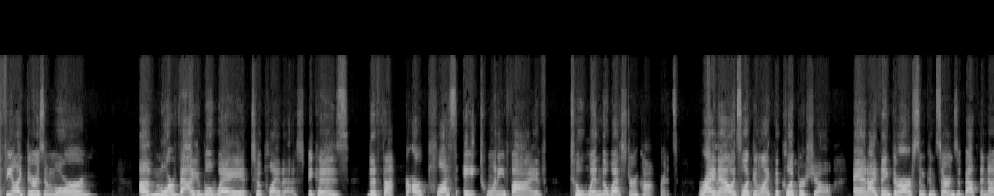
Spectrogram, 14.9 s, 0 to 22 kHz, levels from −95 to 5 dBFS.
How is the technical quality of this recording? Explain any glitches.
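The speech carries two brief gaps where the audio drops out. A long network dropout occurs at 5.85 to 6.11 s, between "play this because the" and "are plus", and again at 9.75 to 9.93 s. The likely cause is that no audio arrived for about 240 ms and 160 ms, so the receiver stretched the last sound into a fading buzz. The second gap ends in roughly 50 ms of silence before the speech resumes with that stretch lost.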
